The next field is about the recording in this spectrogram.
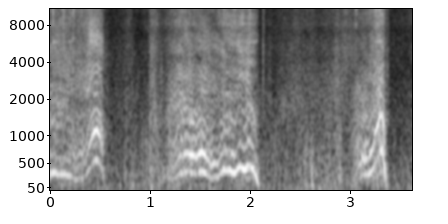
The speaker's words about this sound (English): What does your sleeping bag look like? I've got a picture of a dinosaur on mine. Make sure you do your zip up.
